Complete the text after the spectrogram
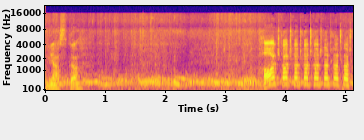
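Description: Pigeons flap their wings.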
